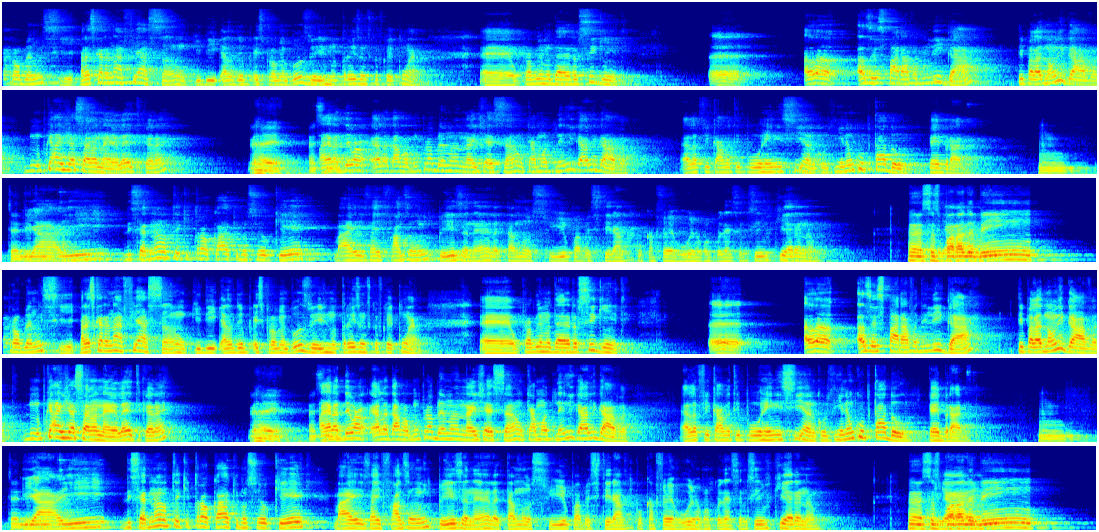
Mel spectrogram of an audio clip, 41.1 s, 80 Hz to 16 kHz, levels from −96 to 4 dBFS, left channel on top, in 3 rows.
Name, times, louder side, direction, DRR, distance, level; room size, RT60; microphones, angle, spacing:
voice 1, 0.0-5.3 5.6-7.8 8.8-9.3 10.0-10.4 10.7-12.2 12.7-15.8 17.6-21.5 22.2-25.8 27.6-31.2 31.5-37.6 39.0-39.8, right 5 dB, 60° right, 9 dB, 0.4 m, -27 dB
voice 2, 16.8-17.3 17.5-17.9 26.6-27.1 27.5-28.2 38.7-40.2, equal, ahead, 7 dB, 0.6 m, -24 dB
27.5 x 9.3 x 4.8 m, 1.1 s
head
